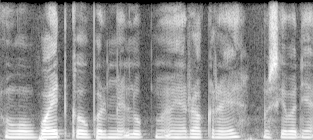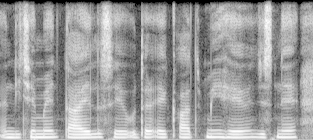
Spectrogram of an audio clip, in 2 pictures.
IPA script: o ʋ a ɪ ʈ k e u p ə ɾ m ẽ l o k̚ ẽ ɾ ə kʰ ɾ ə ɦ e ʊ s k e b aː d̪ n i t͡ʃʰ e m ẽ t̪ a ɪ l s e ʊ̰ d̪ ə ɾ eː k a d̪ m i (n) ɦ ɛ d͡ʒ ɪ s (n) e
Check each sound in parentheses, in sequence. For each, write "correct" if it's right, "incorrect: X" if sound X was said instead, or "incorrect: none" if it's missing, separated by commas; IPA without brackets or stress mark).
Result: incorrect: none, correct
